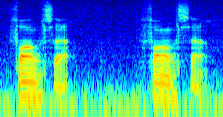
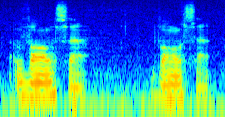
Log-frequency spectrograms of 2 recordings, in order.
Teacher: These are the labial dental fricatives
